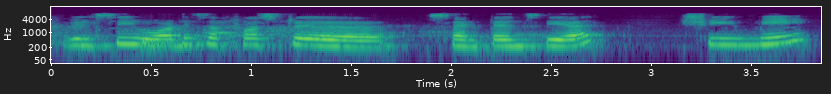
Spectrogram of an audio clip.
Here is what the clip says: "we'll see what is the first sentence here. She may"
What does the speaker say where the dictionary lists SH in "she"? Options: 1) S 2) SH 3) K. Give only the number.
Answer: 2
